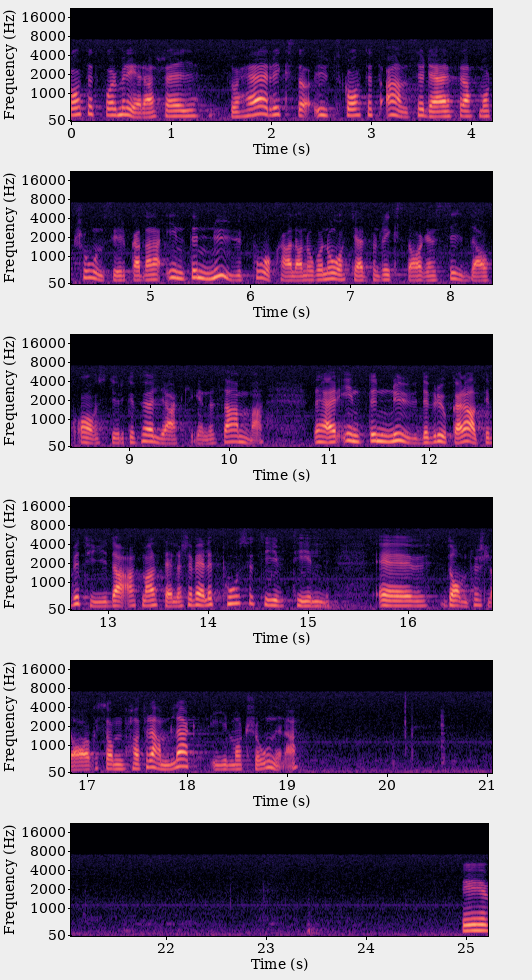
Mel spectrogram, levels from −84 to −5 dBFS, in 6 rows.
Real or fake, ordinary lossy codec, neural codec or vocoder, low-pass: real; none; none; 7.2 kHz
